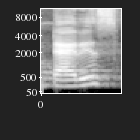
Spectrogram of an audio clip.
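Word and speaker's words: Pteris: तो P फॉर सैलोटम और L for lycopodium और E फॉर एक्विसेटम, A फॉर एडेंथम, S फॉर स्लेजनेला और Salvinia, P फॉर टेरिस, P silent है और D फॉर ड्रायो टेरिस।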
